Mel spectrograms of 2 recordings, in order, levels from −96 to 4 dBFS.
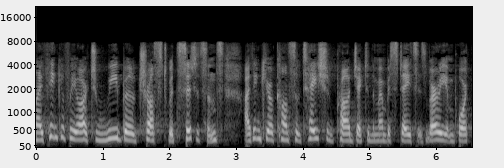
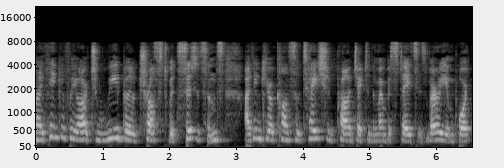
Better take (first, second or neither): first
